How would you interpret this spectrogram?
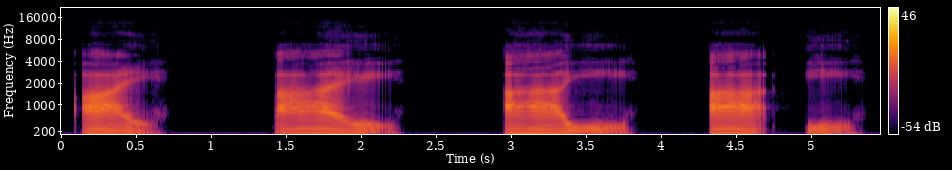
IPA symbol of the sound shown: aɪ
